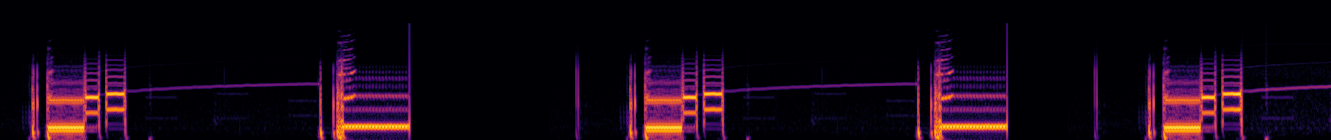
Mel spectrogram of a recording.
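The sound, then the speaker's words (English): Touch-tone telephone dialing on a line served by a new electronic switching office: short clusters of rapid tone bursts, each followed by a thin, sustained squealing tone that drifts slightly upward in pitch. The pattern then repeats alone. “So let's just play that last call again, the dialing out part of it.”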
